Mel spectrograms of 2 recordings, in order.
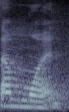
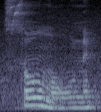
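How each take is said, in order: First: The second syllable sounds like 'wun'. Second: The second syllable sounds like 'own'. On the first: The speaker calls it right. "We say someone" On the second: The speaker calls it wrong. "this should be som, own, somon. And we don't say somon"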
